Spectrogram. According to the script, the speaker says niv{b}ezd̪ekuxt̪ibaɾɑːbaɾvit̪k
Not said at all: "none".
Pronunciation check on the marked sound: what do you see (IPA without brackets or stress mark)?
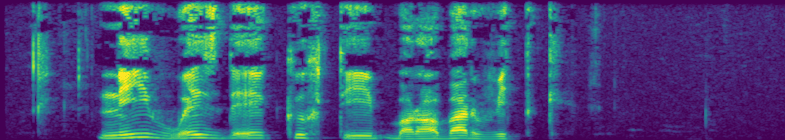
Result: w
